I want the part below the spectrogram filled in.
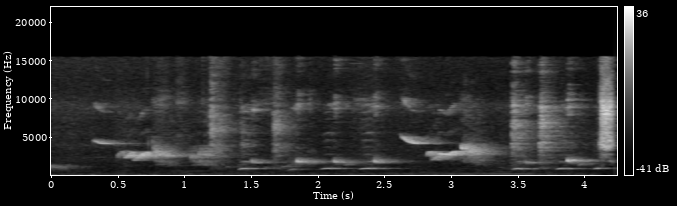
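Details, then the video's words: White-rumped shama from Indonesia singing short whistled notes and higher sweeping phrases, alternating low clear whistles with bright rising bursts, with a steady low hum beneath. "Murai Batu seri F kena tembakan Murai Asli hutan...."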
